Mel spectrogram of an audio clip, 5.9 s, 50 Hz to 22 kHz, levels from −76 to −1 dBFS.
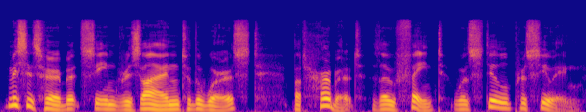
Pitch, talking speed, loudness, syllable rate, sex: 130 Hz, 145 wpm, -17 LUFS, 3.7 syllables/s, male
